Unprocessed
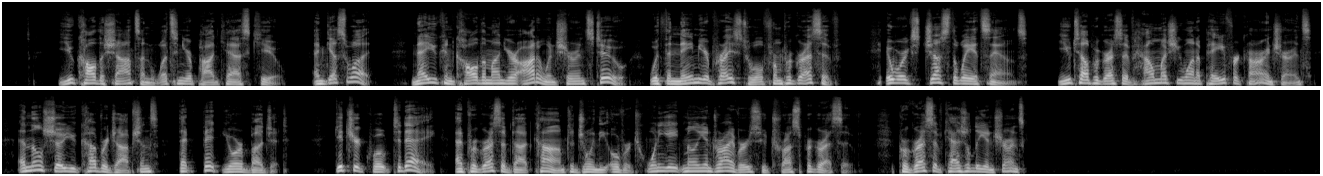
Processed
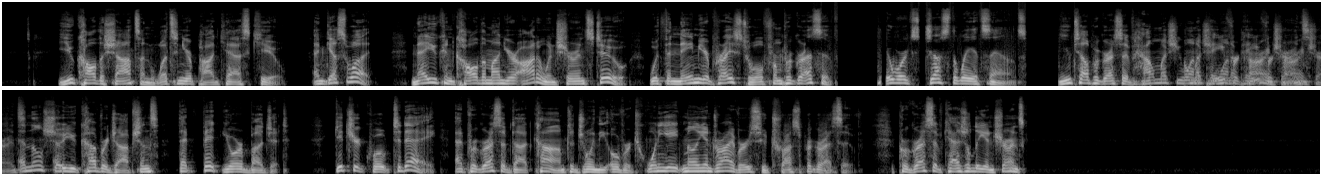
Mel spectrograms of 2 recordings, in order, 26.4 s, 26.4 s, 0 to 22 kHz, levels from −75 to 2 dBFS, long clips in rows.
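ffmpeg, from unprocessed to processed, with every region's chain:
ffmpeg -i in.wav -filter_complex "[0:a]asettb=1/sr,asplit=3[link_01][link_02][link_03];[link_01]atrim=end=8.034[link_04];[link_02]atrim=start=8.03:end=10.73,asetpts=PTS-STARTPTS,afade=type=in:duration=0.004:curve=qsin,afade=type=out:start_time=2.696:duration=0.004:curve=qsin,asuperstop=centerf=2700:order=4:qfactor=0.8,aeval=exprs='val(0)*gte(abs(val(0)),0.00841)':channel_layout=same,equalizer=frequency=7500:width_type=o:width=0.21:gain=-14[link_05];[link_03]atrim=start=10.726[link_06];[link_04][link_05]acrossfade=duration=0.004:curve1=hsin:curve2=qsin[link_07];[link_07][link_06]acrossfade=duration=0.004:curve1=qsin:curve2=hsin,asettb=1/sr,asplit=3[link_08][link_09][link_10];[link_08]atrim=end=11.484[link_11];[link_09]atrim=start=11.48:end=13.8,asetpts=PTS-STARTPTS,afade=type=in:duration=0.004:curve=qsin,afade=type=out:start_time=2.316:duration=0.004:curve=qsin,acompressor=threshold=-36dB:ratio=2:attack=3.2:release=140:knee=1:detection=peak,aecho=1:1:345:0.668,atrim=end_sample=102312[link_12];[link_10]atrim=start=13.796[link_13];[link_11][link_12]acrossfade=duration=0.004:curve1=hsin:curve2=qsin[link_14];[link_14][link_13]acrossfade=duration=0.004:curve1=qsin:curve2=hsin,asettb=1/sr,asplit=3[link_15][link_16][link_17];[link_15]atrim=end=21.004[link_18];[link_16]atrim=start=21:end=21.54,asetpts=PTS-STARTPTS,afade=type=in:duration=0.004:curve=qsin,afade=type=out:start_time=0.536:duration=0.004:curve=qsin,aemphasis=mode=reproduction:type=50kf,bandreject=frequency=50:width_type=h:width=6,bandreject=frequency=100:width_type=h:width=6,bandreject=frequency=150:width_type=h:width=6,bandreject=frequency=200:width_type=h:width=6,bandreject=frequency=250:width_type=h:width=6,bandreject=frequency=300:width_type=h:width=6,bandreject=frequency=350:width_type=h:width=6,aeval=exprs='clip(val(0),-1,0.0631)':channel_layout=same[link_19];[link_17]atrim=start=21.536[link_20];[link_18][link_19]acrossfade=duration=0.004:curve1=hsin:curve2=qsin[link_21];[link_21][link_20]acrossfade=duration=0.004:curve1=qsin:curve2=hsin,equalizer=frequency=125:width_type=o:width=0.33:gain=-6,equalizer=frequency=315:width_type=o:width=0.33:gain=-4,equalizer=frequency=500:width_type=o:width=0.33:gain=-4,equalizer=frequency=4000:width_type=o:width=0.33:gain=5,alimiter=limit=-17dB:level=0:latency=1:release=150,volume=5.5dB" out.wav

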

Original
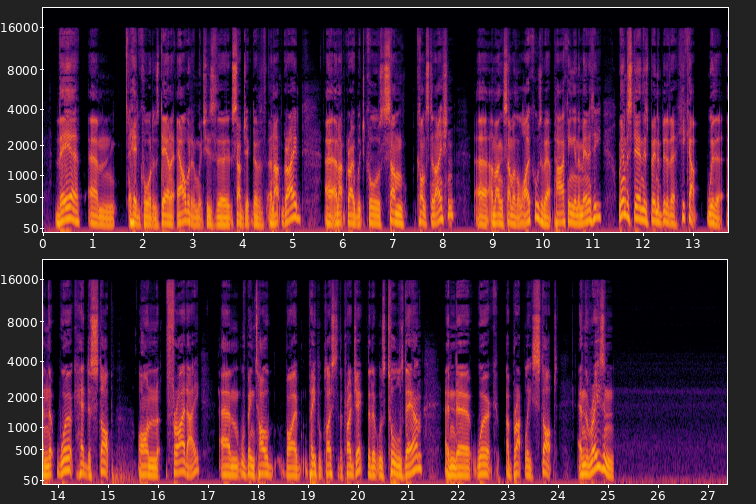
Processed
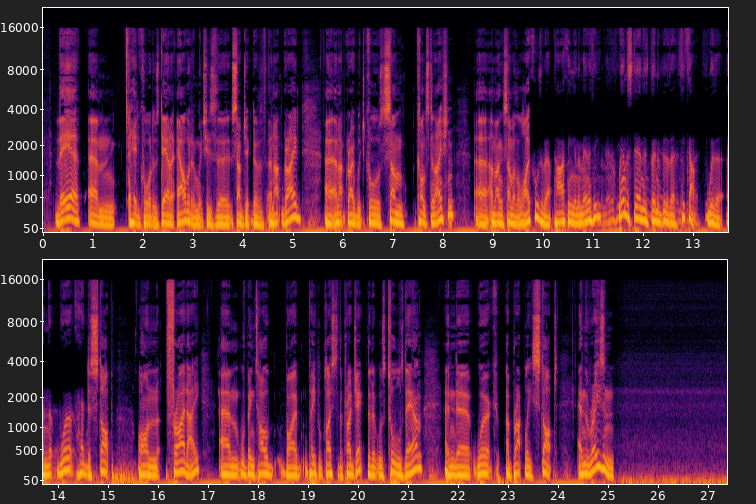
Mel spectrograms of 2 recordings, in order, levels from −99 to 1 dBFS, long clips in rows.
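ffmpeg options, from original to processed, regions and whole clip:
ffmpeg -i in.wav -filter_complex "[0:a]asettb=1/sr,asplit=3[link_01][link_02][link_03];[link_01]atrim=end=9.734[link_04];[link_02]atrim=start=9.73:end=14.58,asetpts=PTS-STARTPTS,afade=type=in:duration=0.004:curve=qsin,afade=type=out:start_time=4.846:duration=0.004:curve=qsin,asuperstop=centerf=3300:order=8:qfactor=0.56,aecho=1:1:461:0.0708,atrim=end_sample=213885[link_05];[link_03]atrim=start=14.576[link_06];[link_04][link_05]acrossfade=duration=0.004:curve1=hsin:curve2=qsin[link_07];[link_07][link_06]acrossfade=duration=0.004:curve1=qsin:curve2=hsin,asubboost=boost=4:cutoff=180,acompressor=threshold=-28dB:ratio=3,volume=7.5dB" out.wav

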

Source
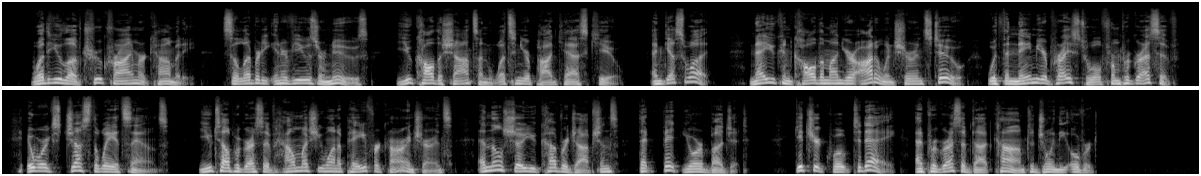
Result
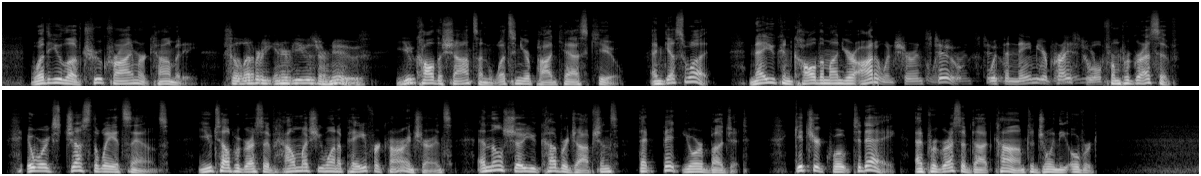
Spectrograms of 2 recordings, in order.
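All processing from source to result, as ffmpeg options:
ffmpeg -i in.wav -filter_complex "[0:a]asettb=1/sr,asplit=3[link_01][link_02][link_03];[link_01]atrim=end=1.794[link_04];[link_02]atrim=start=1.79:end=4.14,asetpts=PTS-STARTPTS,afade=type=in:duration=0.004:curve=qsin,afade=type=out:start_time=2.346:duration=0.004:curve=qsin,lowpass=frequency=2800:width=0.5412,lowpass=frequency=2800:width=1.3066,bandreject=frequency=210:width=6,asplit=2[link_05][link_06];[link_06]adelay=36,volume=-5.5dB[link_07];[link_05][link_07]amix=inputs=2:normalize=0,atrim=end_sample=103635[link_08];[link_03]atrim=start=4.136[link_09];[link_04][link_08]acrossfade=duration=0.004:curve1=hsin:curve2=qsin[link_10];[link_10][link_09]acrossfade=duration=0.004:curve1=qsin:curve2=hsin,asettb=1/sr,asplit=3[link_11][link_12][link_13];[link_11]atrim=end=8.764[link_14];[link_12]atrim=start=8.76:end=11.02,asetpts=PTS-STARTPTS,afade=type=in:duration=0.004:curve=qsin,afade=type=out:start_time=2.256:duration=0.004:curve=qsin,highpass=370,equalizer=frequency=490:width_type=q:width=4:gain=-5,equalizer=frequency=1200:width_type=q:width=4:gain=4,equalizer=frequency=2000:width_type=q:width=4:gain=-7,lowpass=frequency=2700:width=0.5412,lowpass=frequency=2700:width=1.3066,aecho=1:1:485:0.188,atrim=end_sample=99666[link_15];[link_13]atrim=start=11.016[link_16];[link_14][link_15]acrossfade=duration=0.004:curve1=hsin:curve2=qsin[link_17];[link_17][link_16]acrossfade=duration=0.004:curve1=qsin:curve2=hsin,lowpass=frequency=1500:poles=1,acompressor=mode=upward:threshold=-28dB:ratio=2.5,volume=2dB" out.wav

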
